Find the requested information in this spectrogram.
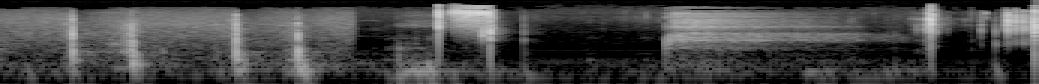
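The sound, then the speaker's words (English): A can of sugar-free caffeinated soda being opened: a few light taps and handling noises, then a sharp crack followed by a brief hissing fizz, and a few more clicks. “That's the sound of a caffeinated beverage without sugar.”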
